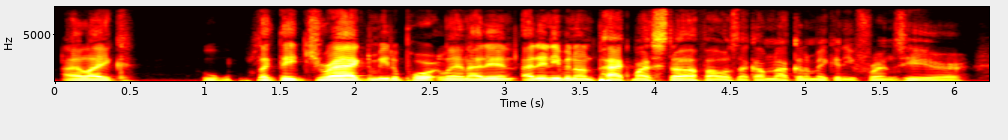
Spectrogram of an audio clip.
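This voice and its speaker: A man from New York City hosting a podcast in a small studio, chatting casually into a boom mic and laughing easily. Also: brisk, clear, resonant tone, no echo. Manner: relaxed, laughs often, loose run-on questions. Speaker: podcast host. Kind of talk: casual interview chat. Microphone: studio mic on boom arm, headphones.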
